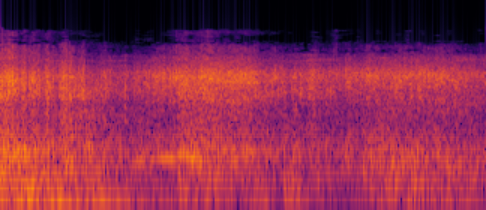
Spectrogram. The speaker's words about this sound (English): The second group dug a hole in the slope, which formed the back of the cave, and filled it with blasting powder, too. Then, at a word from the masked man, the first explosion was set off.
